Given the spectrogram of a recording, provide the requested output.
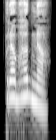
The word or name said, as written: ಪ್ರಭಗ್ನ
